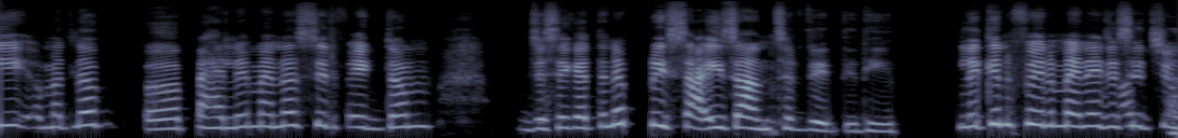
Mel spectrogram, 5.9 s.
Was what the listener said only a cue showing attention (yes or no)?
yes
